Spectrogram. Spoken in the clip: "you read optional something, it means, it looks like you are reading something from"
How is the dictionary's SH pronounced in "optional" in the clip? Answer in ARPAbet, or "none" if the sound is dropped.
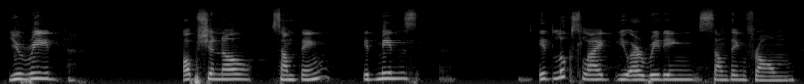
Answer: SH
